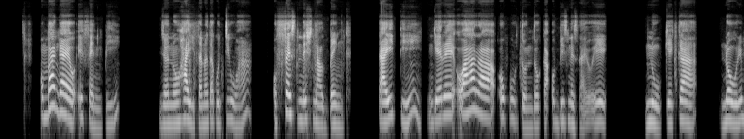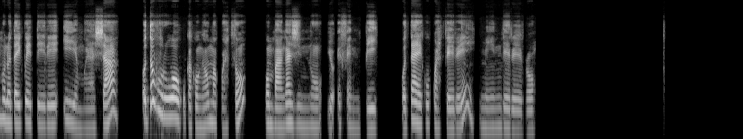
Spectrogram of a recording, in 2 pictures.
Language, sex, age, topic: Oshiwambo, female, 25-35, finance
